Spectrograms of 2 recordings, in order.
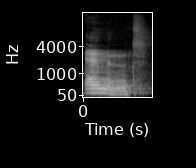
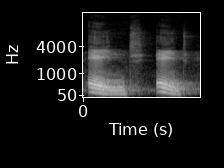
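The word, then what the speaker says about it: ain't: করি, এই দেখুন AMN''T, এটা আমরা উচ্চারণ করি এমেন্ট। ওকে, এটা কিন্তু সঠিক না, এই জন্য ক্রস মার্ক দেখতে পাচ্ছেন। ওকে, সঠিক কন্ট্রাক্টেড ফর্ম কী হবে? এইন্ট।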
